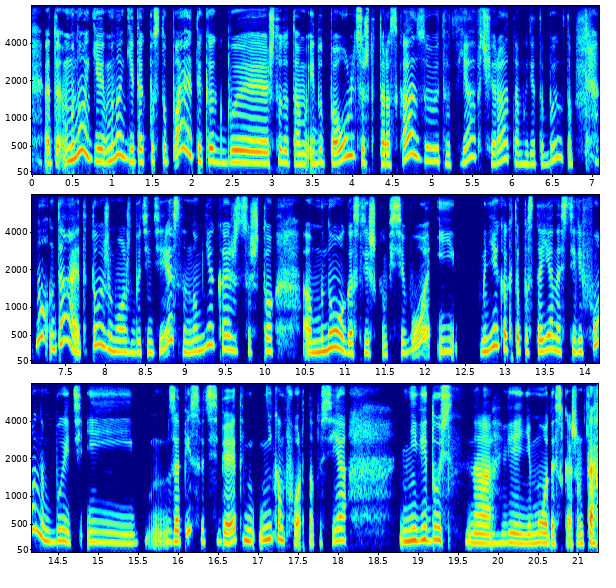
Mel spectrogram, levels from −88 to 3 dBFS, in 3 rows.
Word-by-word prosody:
Это, -, -, 0 dB
многие 280 Hz, -, +3 dB
многие 260 Hz, +2 st, 0 dB
так 225 Hz, 0 st, -1 dB
поступают, 265 Hz, -, -1 dB
и -, -, +2 dB
как 225 Hz, -2 st, 0 dB
бы 205 Hz, -1 st, +4 dB
что-то 210 Hz, +1 st, -1 dB
там 185 Hz, -1 st, -3 dB
идут 205 Hz, +1 st, -4 dB
по -, -, +1 dB
улице, 305 Hz, -, +2 dB
что-то 185 Hz, -1 st, -2 dB
рассказывают: 240 Hz, -, 0 dB
вот 180 Hz, -1 st, -9 dB
я 240 Hz, +10 st, -4 dB
вчера 220 Hz, +1 st, -4 dB
там 195 Hz, -8 st, -8 dB
где-то 180 Hz, -1 st, -8 dB
был 260 Hz, -, -5 dB
там. -, -, -9 dB, 0.4 s
Ну 460 Hz, +3 st, +1 dB
да, 365 Hz, +11 st, +1 dB
это -, -, -3 dB
тоже 315 Hz, -5 st, 0 dB
может 205 Hz, -3 st, -1 dB
быть 195 Hz, +1 st, -5 dB
интересно, 220 Hz, -, -1 dB
но 200 Hz, +3 st, -2 dB
мне 295 Hz, +9 st, -1 dB
кажется, 245 Hz, -6 st, -2 dB
что, 220 Hz, -1 st, -3 dB, 0.3 s
э, -, -, +1 dB
много 215 Hz, +1 st, +4 dB
слишком 180 Hz, -3 st, -2 dB
всего, 190 Hz, +4 st, 0 dB
и 215 Hz, 0 st, -6 dB, 0.3 s
мне 240 Hz, +10 st, +2 dB
как-то 250 Hz, -4 st, 0 dB
постоянно 215 Hz, +2 st, 0 dB
с -, -, -1 dB
телефоном 220 Hz, -, -1 dB
быть 195 Hz, -2 st, -2 dB
и, 170 Hz, -4 st, -6 dB
м, -, -, -9 dB
записывать 195 Hz, -, +1 dB
себя- 180 Hz, -4 st, +4 dB
это 220 Hz, +2 st, -2 dB
не 200 Hz, -, +2 dB
некомфортно. 230 Hz, -1 st, 0 dB
То -, -, -24 dB
есть 160 Hz, -, -2 dB
я 205 Hz, +1 st, +1 dB, 0.6 s
не 205 Hz, +2 st, +4 dB
ведусь 220 Hz, 0 st, +4 dB, 0.2 s
на 165 Hz, -1 st, +4 dB
веяние 165 Hz, -2 st, 0 dB
моды, 165 Hz, -1 st, +2 dB
скажем 160 Hz, 0 st, 0 dB
так, -, -, +8 dB
210 Hz, 170 wpm, -25 LUFS, 190-245 Hz, 0.6 s, так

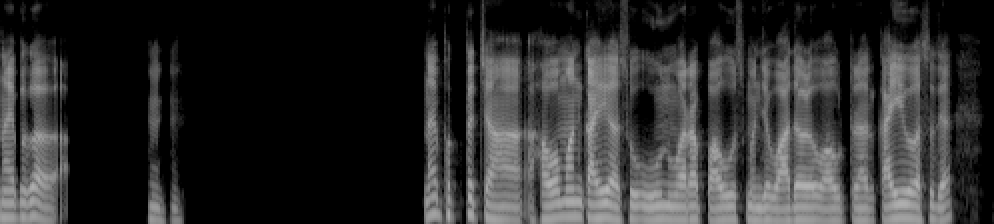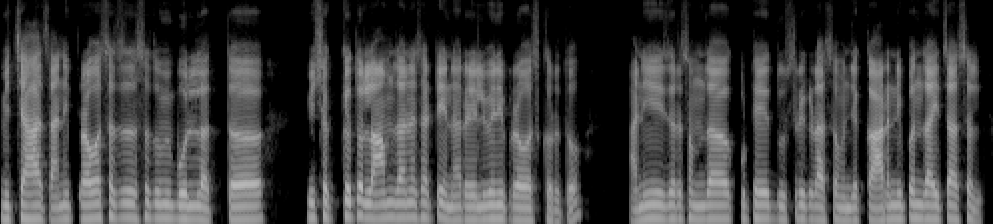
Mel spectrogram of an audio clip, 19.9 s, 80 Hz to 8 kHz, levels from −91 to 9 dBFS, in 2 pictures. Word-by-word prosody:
नाही 140 Hz, 0 st, +1 dB
बघा 145 Hz, +1 st, +1 dB, 1.1 s
हं, 120 Hz, -1 st, -7 dB
हं. 115 Hz, -1 st, -16 dB, 2.4 s
नाही 175 Hz, +2 st, 0 dB
फक्त 165 Hz, +1 st, -6 dB
चहा. 125 Hz, -3 st, 0 dB
हवामान 145 Hz, +4 st, +2 dB
काहीही 140 Hz, 0 st, +4 dB
असू 130 Hz, 0 st, 0 dB, 0.2 s
ऊन, 130 Hz, 0 st, -1 dB
वारा, 125 Hz, +1 st, +3 dB
पाऊस 120 Hz, +1 st, -1 dB
म्हणजे 120 Hz, 0 st, -2 dB
वादळ, 115 Hz, +2 st, +2 dB
वावटळ 115 Hz, 0 st, -2 dB
काहीही 135 Hz, +3 st, +3 dB
असू 125 Hz, +2 st, -4 dB
द्या. 125 Hz, +1 st, -3 dB, 0.4 s
मी 130 Hz, -1 st, -1 dB
चहाचं 130 Hz, -1 st, +3 dB
आणि 130 Hz, +2 st, -1 dB
प्रवासाचं 140 Hz, +1 st, +1 dB
जसं 135 Hz, +3 st, -5 dB
तुम्ही 135 Hz, 0 st, -1 dB
बोललात 125 Hz, -3 st, +1 dB, 0.2 s
तर 125 Hz, +1 st, +4 dB, 0.5 s
मी 140 Hz, -, -1 dB
शक्यतो 150 Hz, +2 st, 0 dB
लांब 135 Hz, 0 st, +4 dB
जाण्यासाठी 140 Hz, 0 st, 0 dB
आहे 140 Hz, -, +4 dB
ना 120 Hz, +1 st, -1 dB
रेल्वेने 125 Hz, +2 st, +2 dB
प्रवास 120 Hz, -1 st, +1 dB
करतो 105 Hz, -4 st, -6 dB, 0.5 s
आणि 130 Hz, +5 st, +1 dB
जर 130 Hz, +1 st, -2 dB
समजा 130 Hz, 0 st, +1 dB
कुठे 135 Hz, 0 st, -1 dB
दुसरीकडे 130 Hz, 0 st, -4 dB
असं 120 Hz, +2 st, -3 dB
म्हणजे 115 Hz, 0 st, -3 dB
कारनी 125 Hz, +2 st, +3 dB
पण 140 Hz, -2 st, 0 dB
जायचं 130 Hz, 0 st, +3 dB
असेल. 120 Hz, -3 st, -5 dB
130 Hz, 140 wpm, -27 LUFS, 120-135 Hz, 2.4 s, काहीही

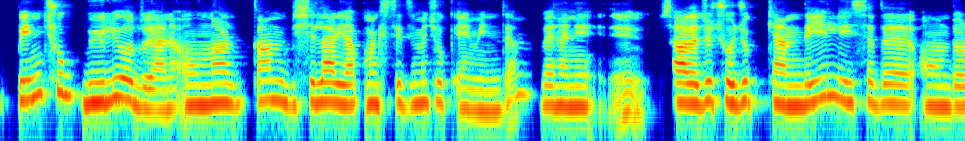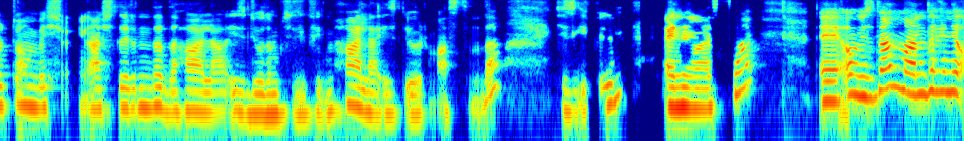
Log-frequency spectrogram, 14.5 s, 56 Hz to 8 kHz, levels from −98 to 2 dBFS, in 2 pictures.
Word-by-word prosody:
beni 250 Hz, +5 st, +3 dB
çok 285 Hz, -5 st, -2 dB
büyülüyordu. 220 Hz, -1 st, +4 dB
Yani, 175 Hz, 0 st, 0 dB
onlardan 215 Hz, +3 st, 0 dB
bir -, -, -5 dB
şeyler 220 Hz, +2 st, +3 dB
yapmak 205 Hz, 0 st, +2 dB
istediğime 210 Hz, +1 st, -3 dB
çok 215 Hz, -5 st, -7 dB
emindim 170 Hz, -, -5 dB
ve, 200 Hz, 0 st, -2 dB
hani, 190 Hz, 0 st, +1 dB
iii, 155 Hz, -3 st, -9 dB
sadece 215 Hz, +2 st, +5 dB
çocukken 215 Hz, -3 st, +2 dB
değil, 255 Hz, +6 st, +1 dB
lisede 210 Hz, -2 st, -2 dB
14-15 190 Hz, -1 st, -3 dB
ya -, -, -8 dB
yaşlarında 180 Hz, +1 st, -4 dB
da 160 Hz, +1 st, -7 dB
hâlâ 155 Hz, -1 st, -2 dB
izliyordum 150 Hz, -1 st, -4 dB
çizgi 145 Hz, -1 st, -11 dB
filmi. 155 Hz, +2 st, -12 dB
Hâlâ 170 Hz, -2 st, 0 dB
izliyorum 145 Hz, -, -10 dB
aslında -, -, -8 dB, 0.4 s
çizgi 160 Hz, -1 st, -8 dB
film, 205 Hz, +4 st, -2 dB, 0.4 s
animasyon. 185 Hz, -, +3 dB, 0.5 s
Eee, 230 Hz, 0 st, +5 dB
o -, -, +3 dB
yüzden 335 Hz, +7 st, +5 dB
ben 295 Hz, -1 st, +8 dB
de, -, -, +4 dB
hani, 315 Hz, -1 st, +3 dB
200 Hz, 160 wpm, -22 LUFS, 175-220 Hz, 0.5 s, ben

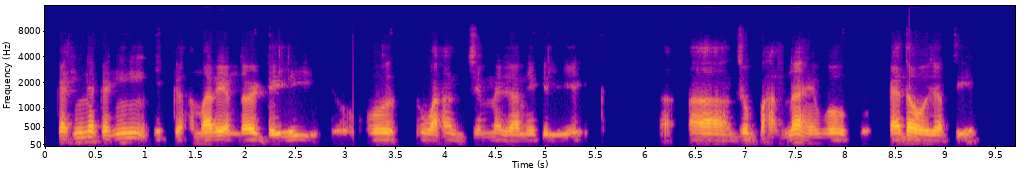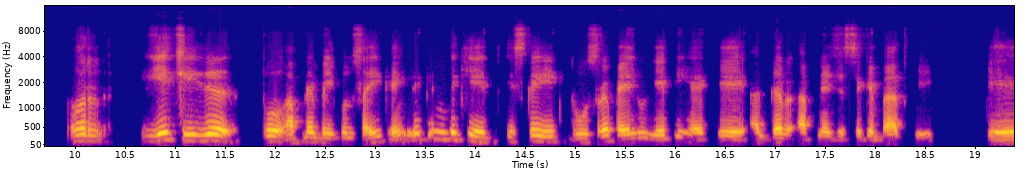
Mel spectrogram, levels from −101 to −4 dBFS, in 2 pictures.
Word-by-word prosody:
कहीं 120 Hz, -, -1 dB
न -, -, +4 dB
कहीं 120 Hz, +4 st, -2 dB, 0.2 s
एक 410 Hz, +1 st, -10 dB
हमारे 420 Hz, 0 st, +3 dB
अंदर 465 Hz, +1 st, +2 dB
डेली 350 Hz, -3 st, -1 dB, 0.7 s
वो 90 Hz, 0 st, 0 dB, 0.4 s
वहाँ 90 Hz, -, -2 dB, 0.2 s
जिम 85 Hz, -, -12 dB
में 90 Hz, -, -5 dB
जाने 80 Hz, +1 st, -2 dB
के -, -, -7 dB
लिए, 320 Hz, +3 st, -9 dB, 0.9 s
अ -, -, -11 dB, 0.2 s
अ, 85 Hz, -2 st, +1 dB
जो 80 Hz, -, -3 dB
भावना -, -, -1 dB
है 85 Hz, -, -4 dB
वो 90 Hz, +1 st, -2 dB, 0.5 s
पैदा -, -, +3 dB
हो 440 Hz, -4 st, +5 dB
जाती 385 Hz, -5 st, -3 dB
है, 395 Hz, -, -8 dB, 0.7 s
और 155 Hz, -2 st, +2 dB, 0.6 s
ये 180 Hz, +2 st, +10 dB
चीज़ें 320 Hz, +5 st, +7 dB, 0.4 s
तो 420 Hz, -1 st, +8 dB
आपने -, -, +2 dB
बिल्कुल 365 Hz, 0 st, -3 dB
सही 425 Hz, -7 st, +1 dB
कही, 390 Hz, -1 st, 0 dB
लेकिन 370 Hz, +2 st, -2 dB
देखिए 370 Hz, 0 st, +3 dB, 0.3 s
इसका 375 Hz, -, -3 dB
एक 135 Hz, -2 st, +1 dB
दूसरा 340 Hz, +6 st, +1 dB
पहलू 370 Hz, -4 st, +2 dB
ये 395 Hz, -, +3 dB
भी -, -, -8 dB
है 450 Hz, -2 st, +2 dB
कि 385 Hz, 0 st, 0 dB, 0.2 s
अगर 465 Hz, -1 st, +3 dB
आपने 405 Hz, -1 st, -1 dB
जैसे 375 Hz, +1 st, -6 dB
की 390 Hz, -, +1 dB
बात -, -, +4 dB, 0.2 s
की 330 Hz, 0 st, -10 dB, 0.6 s
के 370 Hz, -1 st, +4 dB
350 Hz, 150 wpm, -23 LUFS, -, 0.9 s, ये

